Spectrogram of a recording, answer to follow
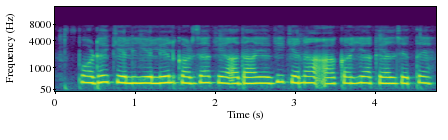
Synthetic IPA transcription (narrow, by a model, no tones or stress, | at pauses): pɔːɽəkelieleːlkəɾd͡ʒakeəd̪aːjəɡikenaʔakəɦijakeːld͡ʒeːt̪eː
